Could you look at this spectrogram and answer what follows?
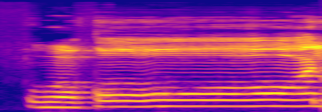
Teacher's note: قاف، مستعلیہ میں سے ہے، موٹا پڑھنا ہے منہ اور آواز کو کھول کر. اس کے ساتھ الف سے پہلے زبر الف مدہ ہے، 2 سیکنڈ تک لمبا کریں گے.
